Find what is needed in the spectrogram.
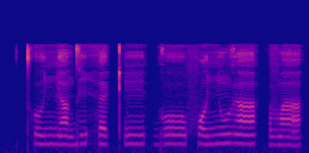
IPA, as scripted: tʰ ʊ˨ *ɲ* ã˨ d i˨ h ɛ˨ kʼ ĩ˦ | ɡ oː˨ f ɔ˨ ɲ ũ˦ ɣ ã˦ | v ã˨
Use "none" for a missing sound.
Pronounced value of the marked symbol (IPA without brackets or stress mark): ɲ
